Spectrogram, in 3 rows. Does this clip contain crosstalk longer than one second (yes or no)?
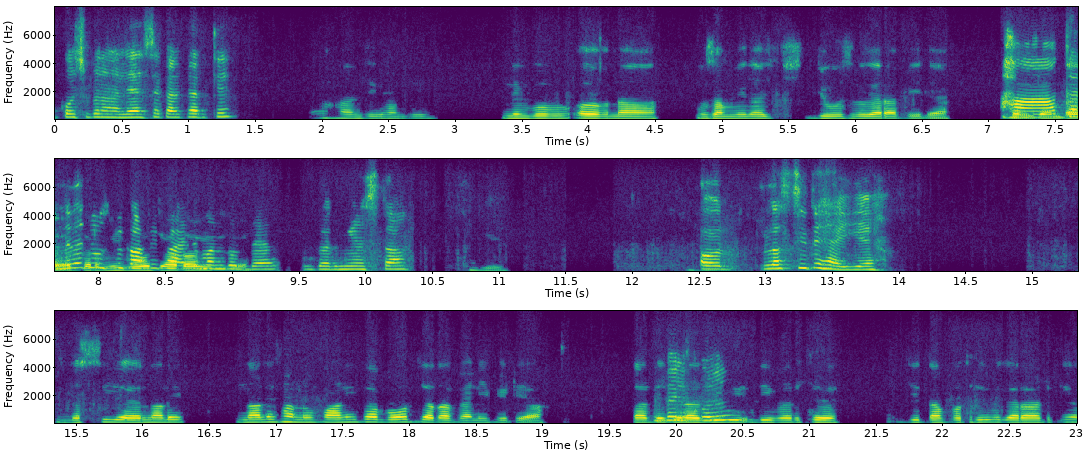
yes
